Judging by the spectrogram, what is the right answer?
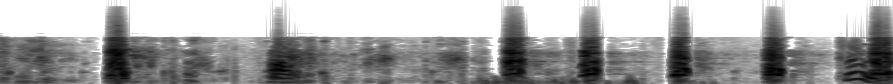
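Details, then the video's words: Poodles at play, giving short sharp barks repeated roughly every half second to second, with a brief whining yelp at the end and soft human voices between barks. "playing poodles"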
